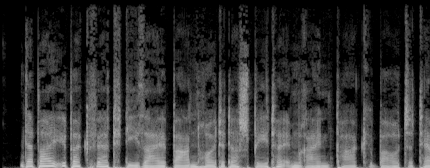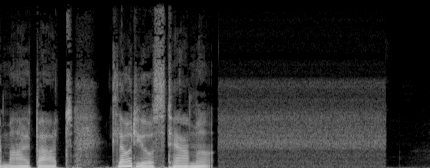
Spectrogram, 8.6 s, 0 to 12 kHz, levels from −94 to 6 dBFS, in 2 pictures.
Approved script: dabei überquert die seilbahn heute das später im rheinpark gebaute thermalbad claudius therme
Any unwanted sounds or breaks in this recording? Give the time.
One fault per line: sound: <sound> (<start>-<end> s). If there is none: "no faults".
no faults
